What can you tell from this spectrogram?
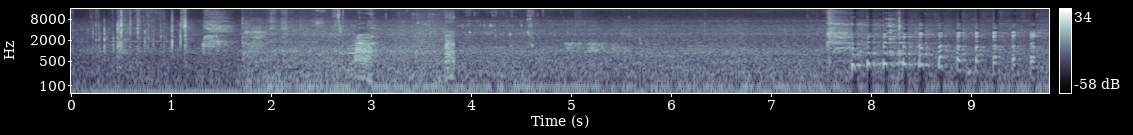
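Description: A plastic snack pouch torn open and crinkled, then a drink poured from a carton into a glass with a steady splashing rush. Near the end a different pitched sound comes in with rapid ticks.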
